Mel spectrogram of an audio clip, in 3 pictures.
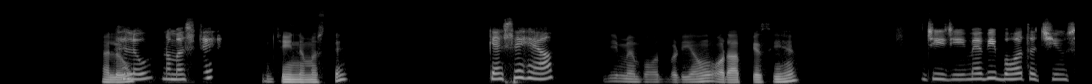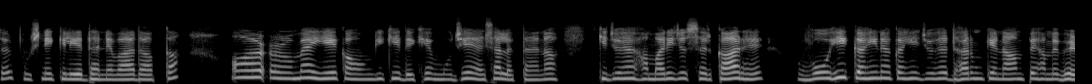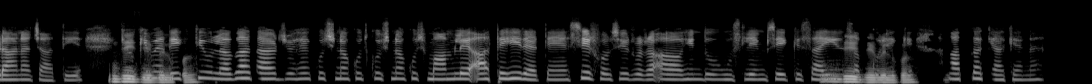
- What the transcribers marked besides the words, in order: in English: "हेलो"; in English: "हेलो"; other background noise
- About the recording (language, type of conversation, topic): Hindi, unstructured, धर्म के नाम पर लोग क्यों लड़ते हैं?
- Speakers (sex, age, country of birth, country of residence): female, 40-44, India, India; male, 25-29, India, India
